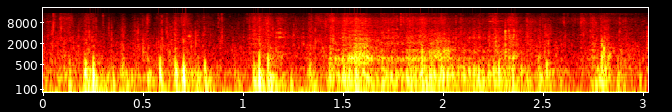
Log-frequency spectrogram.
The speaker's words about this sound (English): The horse's mane blew in the wind, galloping as fast as possible.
